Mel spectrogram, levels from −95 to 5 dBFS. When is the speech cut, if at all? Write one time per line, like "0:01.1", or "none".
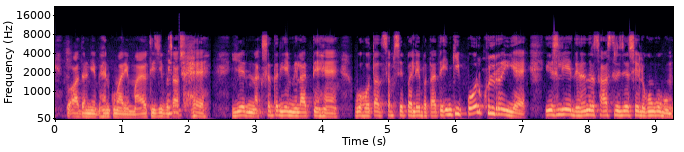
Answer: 0:01.9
